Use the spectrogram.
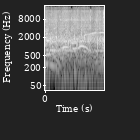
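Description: A crowd claps at a political rally for Harish Rawat during an UPNL strike, a dense steady burst of applause with voices shouting and talking over it.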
